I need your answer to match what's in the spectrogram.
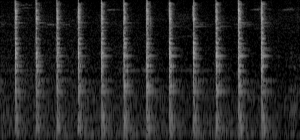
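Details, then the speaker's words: Chery QQ front brake caliper with play, made more likely by non-original pads lacking the metal shim between caliper and pad: a run of sharp metallic clacks about four a second, heard as a suspension noise. "e faz um barulho enorme é por quê que acontece geralmente é mais fácil dar esse barulho quando você não usa a pastilha original"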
